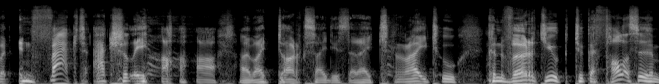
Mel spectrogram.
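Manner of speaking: slow, sudden put-on Scottish accent. Joking about being a Star Wars priest, in a sudden Scottish accent. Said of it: "I use a Scottish accent all of a sudden".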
